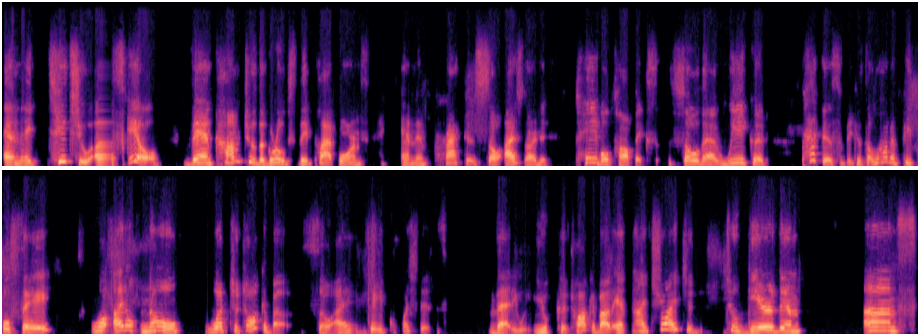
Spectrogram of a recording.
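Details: Adult woman who stutters, with audible sound and word repetitions; stuttering.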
